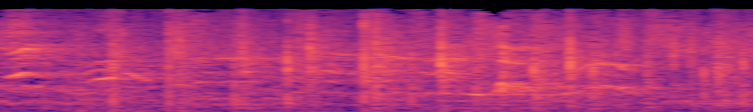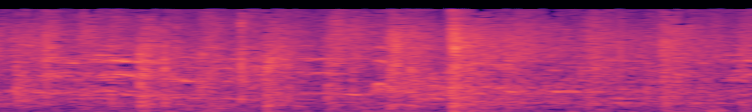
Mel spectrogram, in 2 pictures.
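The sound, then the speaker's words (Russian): A child's running footsteps in a hospital patter quickly as many rapid taps and light thumps in an uneven rhythm, with voices underneath throughout. “Побежал бегать.”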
